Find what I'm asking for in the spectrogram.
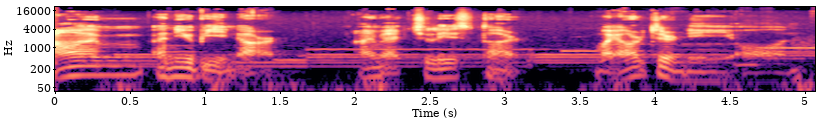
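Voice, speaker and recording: The speaker has a non-native accent and a fairly slow pace. Music plays in the background. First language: not English. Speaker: beginner digital artist. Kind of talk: voice-over narration of speedpaint. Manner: hesitant, many fillers.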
